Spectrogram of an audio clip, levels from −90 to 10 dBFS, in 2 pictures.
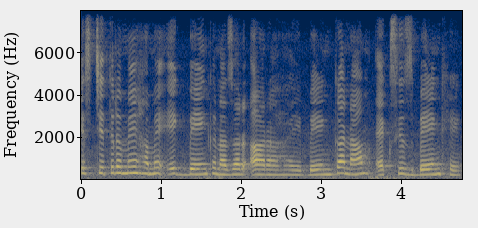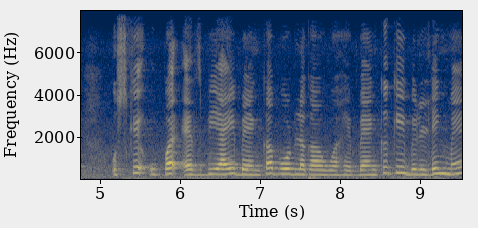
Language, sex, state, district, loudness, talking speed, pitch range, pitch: Hindi, female, Bihar, Patna, -18 LUFS, 185 wpm, 225-265 Hz, 240 Hz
